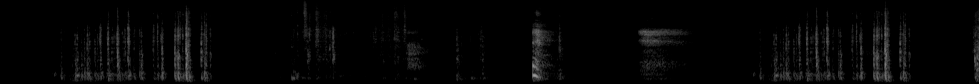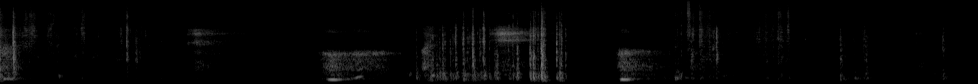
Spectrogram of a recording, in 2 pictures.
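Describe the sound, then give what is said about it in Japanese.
Waterfall shuffle of playing cards during a magician-style demonstration, heard as soft, rapid riffling crackles in many short bursts separated by brief pauses, fairly faint and without talk. “水が流れ落ちるようにシャッフルされるからウォーターフォールです”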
